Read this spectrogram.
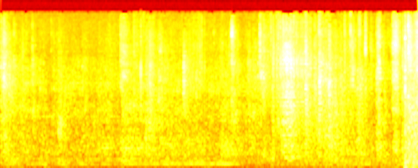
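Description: A garage door rolls down with a rattling hum.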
